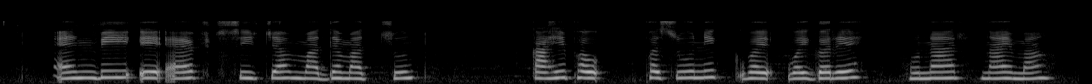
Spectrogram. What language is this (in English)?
Marathi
